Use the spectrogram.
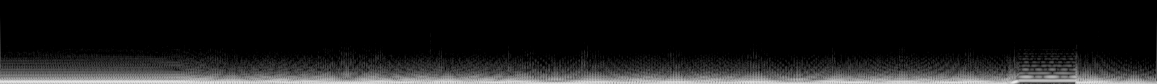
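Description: A deep synth bass patch on a Korg Volca Keys hums and throbs with a wide, wobbling low tone as its detuning is adjusted, sustained and loud, changing notes a few times before a short break and a final note.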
